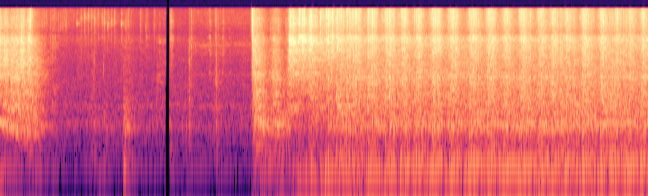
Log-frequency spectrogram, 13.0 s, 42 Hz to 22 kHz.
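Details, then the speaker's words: 1985 Stepside with reportedly 400 hp Corvette engine, cam and roller rockers, headers, gummed-up old carburetor: catches then settles into loud, lumpy idle with steady cam lope through open exhaust; sounds healthy. "but motor sounds pretty healthy it's definitely got a cam in it and it definitely has some Harland Sharpies roller rockers"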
